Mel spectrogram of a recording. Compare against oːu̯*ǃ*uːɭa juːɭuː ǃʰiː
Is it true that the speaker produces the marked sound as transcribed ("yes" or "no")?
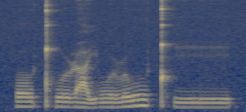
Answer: no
